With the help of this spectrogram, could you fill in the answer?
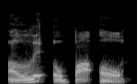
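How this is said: The t sounds become glottal stops.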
